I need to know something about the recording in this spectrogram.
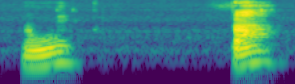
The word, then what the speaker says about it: Upanishad: Remember the S becomes a sh, followed by a vowel other than a or a in the same word, so immediately preceding in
